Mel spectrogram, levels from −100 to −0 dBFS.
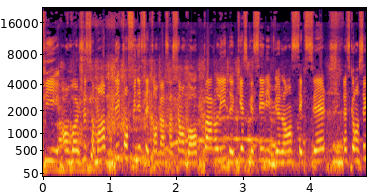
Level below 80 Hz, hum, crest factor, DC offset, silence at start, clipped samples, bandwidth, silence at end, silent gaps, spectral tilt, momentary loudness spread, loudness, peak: -46 dBFS; none; 12 dB; under 0.1%; 0 s; under 0.1%; over 20 kHz; 0 s; none; -3.5 dB/octave; 2 LU; -12 LUFS; 0 dBFS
